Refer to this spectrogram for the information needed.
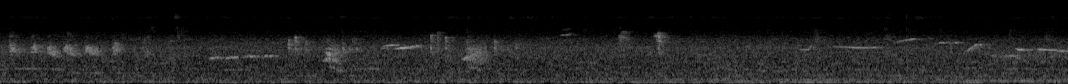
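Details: White-rumped shama song, played to stimulate other birds into singing: scattered short whistled notes and quick rising slurs at mid-high pitch, a few brief buzzy bursts, all over a steady background hiss.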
